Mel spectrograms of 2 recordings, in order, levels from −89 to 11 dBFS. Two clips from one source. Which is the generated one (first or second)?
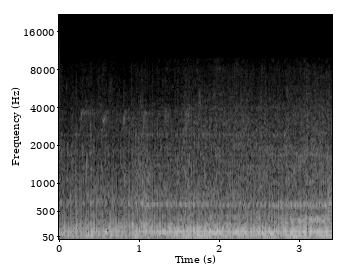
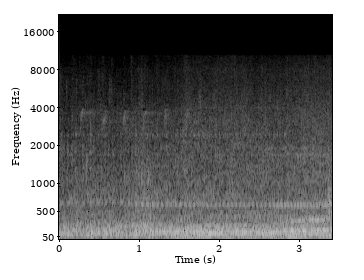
first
